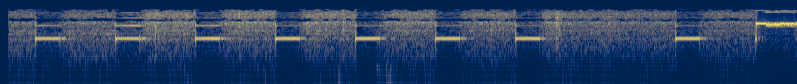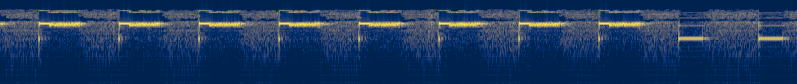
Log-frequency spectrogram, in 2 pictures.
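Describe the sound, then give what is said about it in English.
A shortwave time signal station sends short beeps once per second over steady radio hiss. About halfway through, each second gains a higher, longer tone alongside the tick, then the plain ticks return at the end. “let's see what CHU sounds like according to YouTube”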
